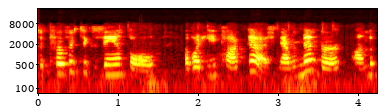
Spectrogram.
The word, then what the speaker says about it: Epoch: what the epoch and i used to pronounce it epic because i didn't know how to pronounce it the night or one of their journalists and he's like epoch i'm like oh my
